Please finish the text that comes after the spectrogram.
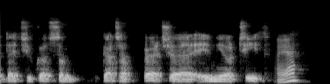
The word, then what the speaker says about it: percha: How do you pronounce it, Percha or Percha? Percha.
